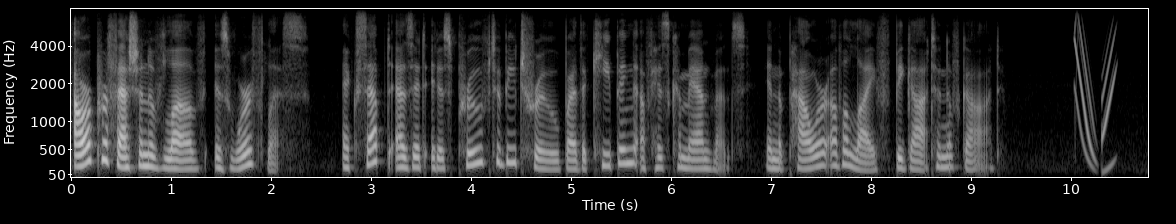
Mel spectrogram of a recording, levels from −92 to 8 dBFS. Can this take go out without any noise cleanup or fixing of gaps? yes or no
no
